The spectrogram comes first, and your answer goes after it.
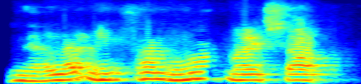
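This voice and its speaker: A man's voice: on the high side, a little slow. A man in his seventies introducing himself on a video call, rambling and reflective, often correcting himself. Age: 70s. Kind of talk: self-introduction in online meeting. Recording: muffled video call audio.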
